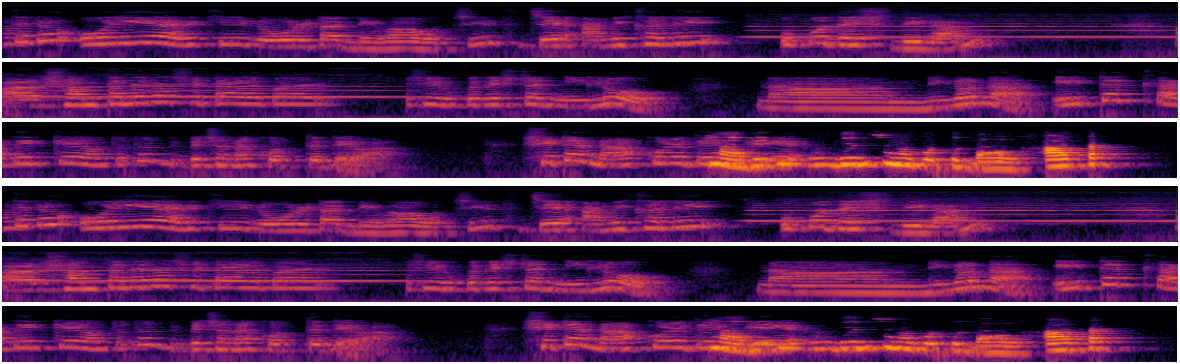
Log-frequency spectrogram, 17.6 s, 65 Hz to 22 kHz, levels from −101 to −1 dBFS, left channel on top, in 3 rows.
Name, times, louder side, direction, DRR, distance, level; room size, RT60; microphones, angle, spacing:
voice 1, 0.0-3.5 3.9-4.9 5.6-7.5 7.9-9.1 9.7-13.7 14.4-15.7, left 1 dB, 10° left, 0.6 m, -42 dB
Wind instrument woodwind instrument, 3.7-8.1, right 2 dB, 50° right, 0.6 m, -48 dB
voice 2, 15.3-17.2, left 5 dB, 65° left, 0.4 m, -27 dB
3.0 x 2.1 x 3.9 m
head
